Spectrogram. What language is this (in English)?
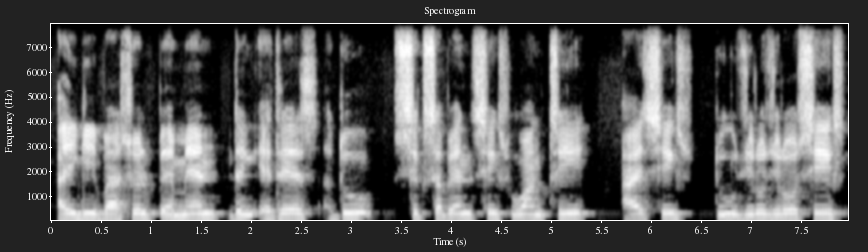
Manipuri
